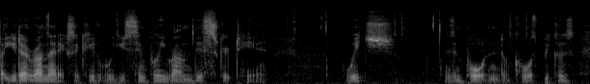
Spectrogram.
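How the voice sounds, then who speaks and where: Soft-spoken yet bright and sharp in tone, a man with a very deep, low pitch talks at a fairly quick pace. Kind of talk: casual software tutorial narration.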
